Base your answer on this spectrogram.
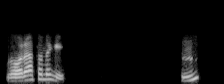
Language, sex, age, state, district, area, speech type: Assamese, male, 18-30, Assam, Lakhimpur, urban, conversation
